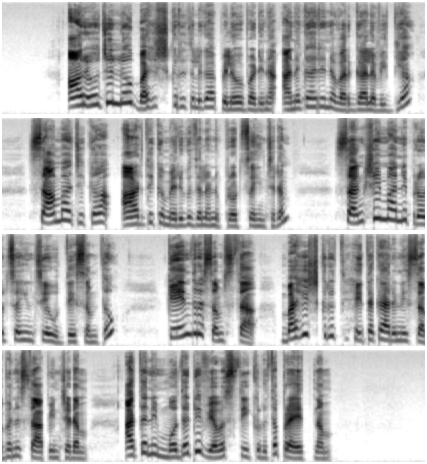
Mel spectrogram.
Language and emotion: Telugu, neutral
